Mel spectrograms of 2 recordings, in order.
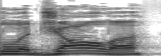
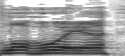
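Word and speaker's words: La Jolla: There's a city in California called LAA. Uh but that's definitely not how it's pronounced. This is La Joya.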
